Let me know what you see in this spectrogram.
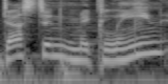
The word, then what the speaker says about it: Dustin McLean: Today, we have Dustin McLean.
